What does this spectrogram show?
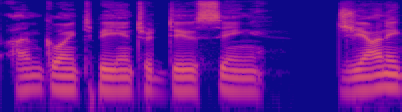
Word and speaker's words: Gianni: And Gianni said, well, please let them know that my name, Gianni Garubo, has both a soft G sound in it, Gianni, and a hard G sound, Garubo.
